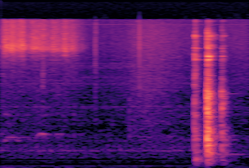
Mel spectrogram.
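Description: Dry breadcrumbs poured from a glass into a steel mixing bowl of ground meat, a faint hiss that stops under a second in. A single sharp knock near the end.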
